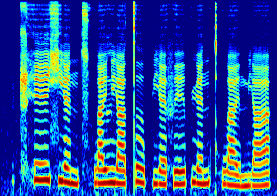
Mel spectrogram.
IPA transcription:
ʈ͡ʂʰ e˥ ɪ̯ ɕ j ɛ˨˩ n t͡sʰ w a˦ ɪ̯ l j ä˧˥ t̪ ɤ˥˩ p j ɛ˨˩ f e˧˥ ɪ̯ p ɥ ɛ˧˥ n kʰ w a˨˩ ɪ̯ m j ä˧˥

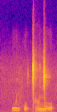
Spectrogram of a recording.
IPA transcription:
w i f o̰ ɡ͡ǀ ʌ ŋ͡ǀ o̰

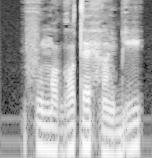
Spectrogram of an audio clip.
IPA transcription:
f u˨ m ɔ˨ ɡ ɔ˨˦ t ɛ˧ h ã˨ ɡ͡b i˨˦

